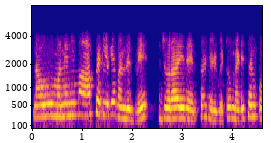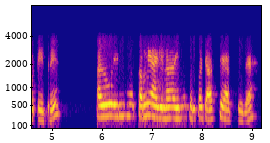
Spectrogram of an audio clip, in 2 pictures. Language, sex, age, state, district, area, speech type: Kannada, female, 30-45, Karnataka, Kolar, rural, conversation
